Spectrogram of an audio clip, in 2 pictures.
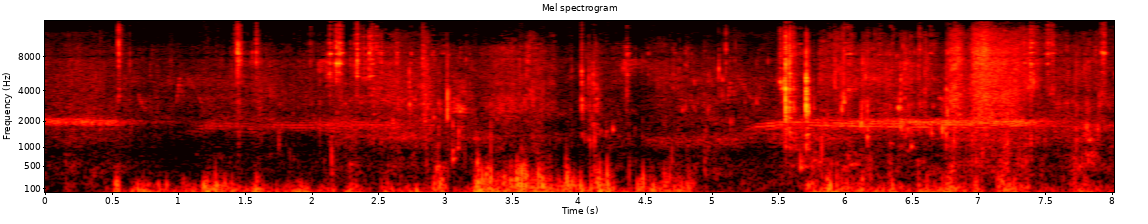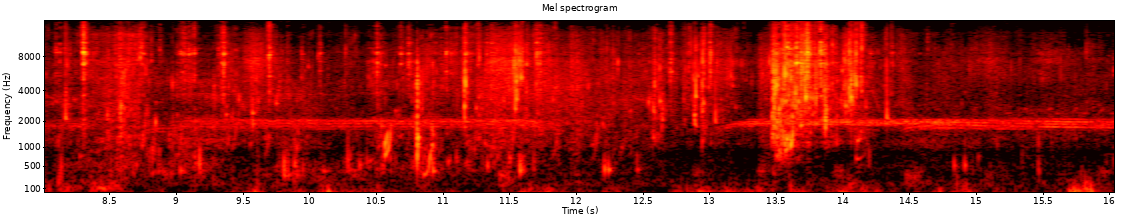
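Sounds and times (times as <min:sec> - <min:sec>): water sloshing and trickling: 0:01.2 - 0:16.0
small splashes: 0:05.0 - 0:15.0.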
